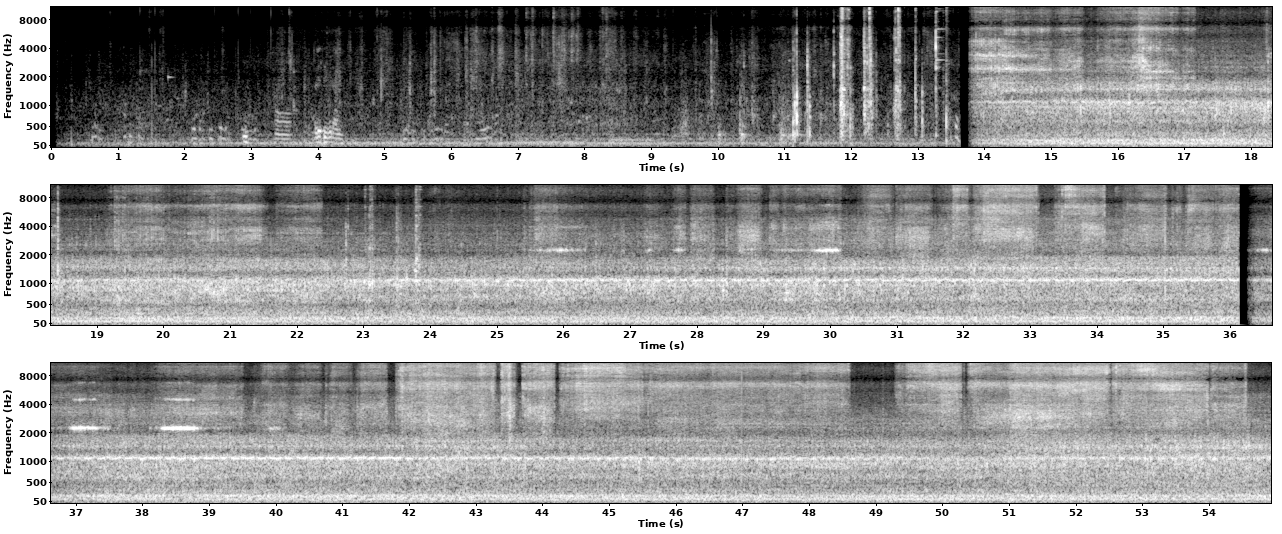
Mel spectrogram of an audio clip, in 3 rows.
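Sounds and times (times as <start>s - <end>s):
woodturning lathe whining: 13.8s - 54.9s.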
